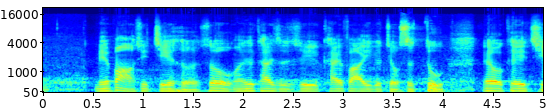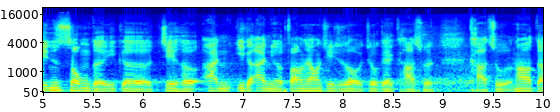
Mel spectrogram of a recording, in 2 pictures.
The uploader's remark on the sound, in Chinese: 2022 Taipei Cycle台北國際自行車展-Live Podcast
